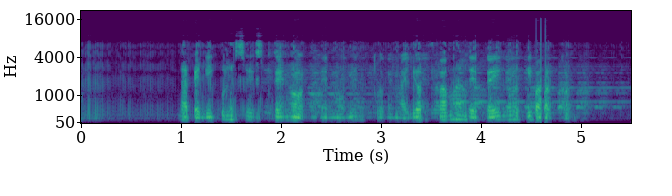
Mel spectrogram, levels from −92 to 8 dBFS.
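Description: From 1.8 s to the end, the speech comes round again as feedback echo between two devices: a second device in the room plays the call aloud, and the first device's microphone picks it up. Each repeat arrives roughly a fifth of a second behind the original, at about 15 dB below the speech at its loudest, thinner and more ringing than the direct sound. A single room reflection would blur the sound, and an ordinary echo would fade after one return. This one recurs at a steady spacing, which points to a loop between two devices.

At 4.55 to 4.64 s, chunks of audio play out of order. A 46 ms chunk arrived or was written one chunk late, so it plays after the audio that should follow it. Nothing is missing. The sound jumps back briefly, so the moment sounds garbled, with hard joins. A dropout would leave a gap, and a repeated chunk would play the same audio twice. Here all the audio is present, but part of it plays in the wrong order.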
